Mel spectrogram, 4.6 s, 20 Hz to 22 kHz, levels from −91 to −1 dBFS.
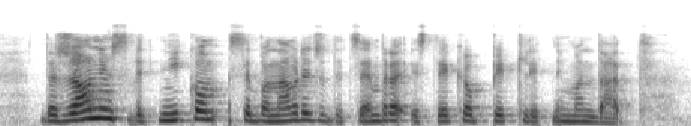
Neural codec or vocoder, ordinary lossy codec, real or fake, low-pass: none; Opus, 32 kbps; real; 7.2 kHz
